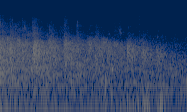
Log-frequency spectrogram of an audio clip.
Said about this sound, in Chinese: 好，我们再用热烈的掌声来欢迎他们，再用热烈的掌声来欢迎他们，感谢神。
